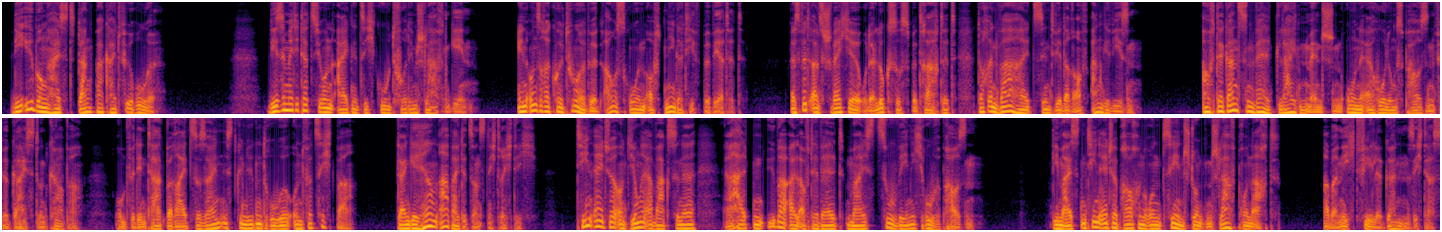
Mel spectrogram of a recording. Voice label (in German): Kommentar; Whil Meditations App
